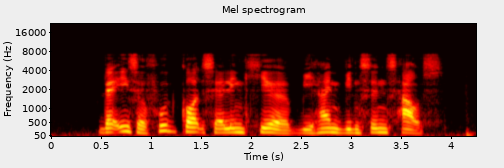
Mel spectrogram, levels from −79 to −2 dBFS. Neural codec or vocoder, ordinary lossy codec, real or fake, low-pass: none; none; real; 7.2 kHz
